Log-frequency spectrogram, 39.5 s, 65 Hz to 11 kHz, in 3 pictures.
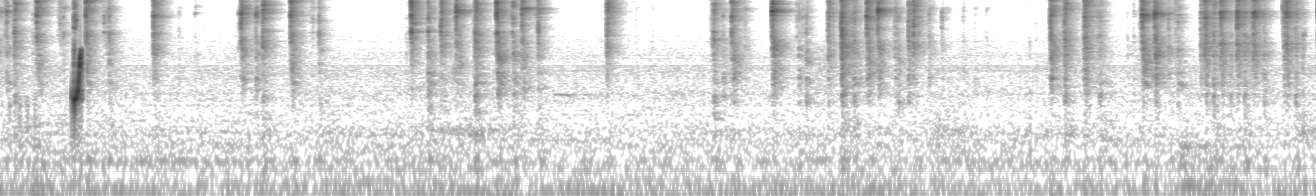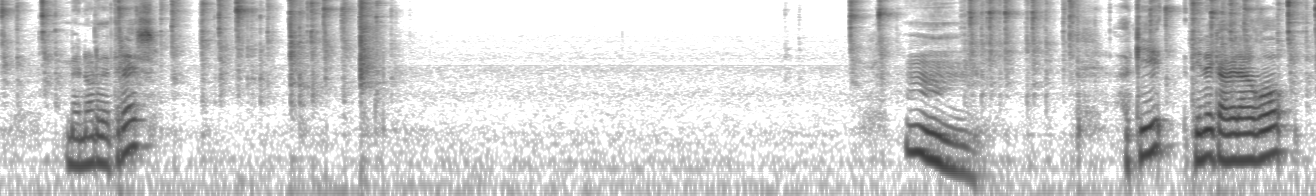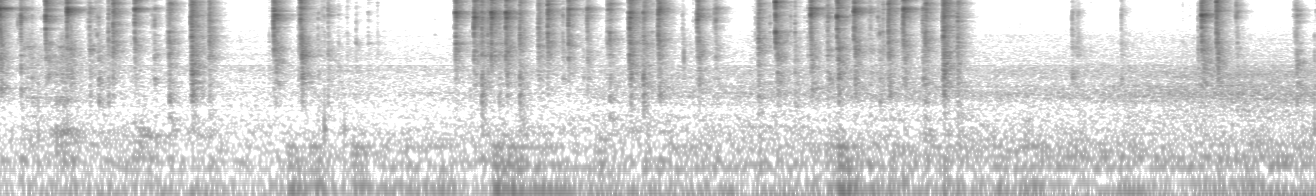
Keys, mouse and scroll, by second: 0.0-0.8 typing, 2.4-2.9 typing, 4.1 space, 7.7-8.8 typing, 10.5-10.8 typing, 11.5 ctrl+p, 12.1-16.7 typing, 22.0 ctrl+p, 22.9 BackSpace, 23.0 BackSpace, 23.2 BackSpace, 23.3 BackSpace, 24.7-29.8 typing, 31.0 BackSpace, 31.2 BackSpace, 31.4 BackSpace, 32.0 ), 33.3-35.7 typing, 38.5 ctrl+c.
